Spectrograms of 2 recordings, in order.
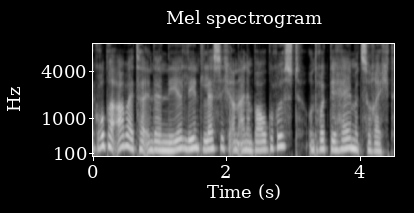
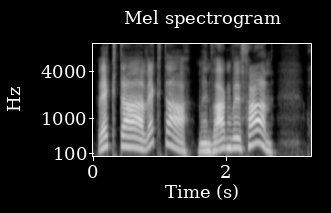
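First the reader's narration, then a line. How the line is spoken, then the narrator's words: Calling out. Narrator (German): ruft er der Frau aus deinem Wohnheim zu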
